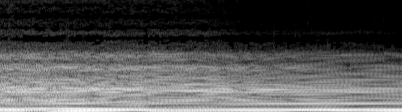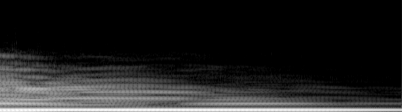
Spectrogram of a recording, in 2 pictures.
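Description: Final chord of a rock song on distorted electric guitar, left ringing and slowly dying away, fading out near the end.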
